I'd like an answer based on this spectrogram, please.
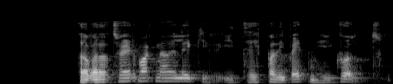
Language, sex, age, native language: Icelandic, male, 20-29, Icelandic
